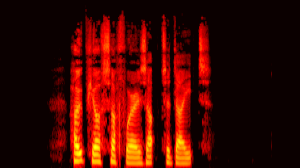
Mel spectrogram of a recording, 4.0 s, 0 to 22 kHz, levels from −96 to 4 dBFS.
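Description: The speech was likely squeezed through MP3 compression at a low bitrate, consistent with about 64 kbps, and the damage is plainly audible throughout. Nothing remains above 18.8 kHz, and weak spectral detail flickers between frames, giving the speech a watery, swirling texture.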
